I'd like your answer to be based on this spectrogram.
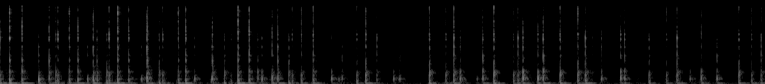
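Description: Long silver nails tap quickly across a large, solid, flat slice of light-colored wood with its bark edge still on. The result is a rapid, uneven patter of dry, clicky taps, each with a bright click over a low knock and almost no ring, broken by a brief pause about halfway through.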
